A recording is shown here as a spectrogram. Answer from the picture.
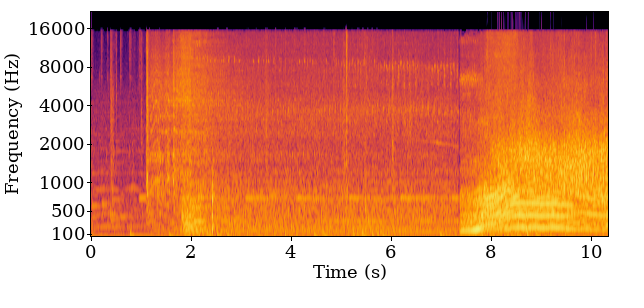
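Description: C5 Corvette's 5.7-litre V8 starting about two seconds in and idling steadily, then about seven seconds in jumping to a loud, rising rev in a burnout, with the rear tyres spinning and squealing.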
